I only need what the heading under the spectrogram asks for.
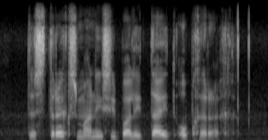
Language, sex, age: Afrikaans, male, 21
